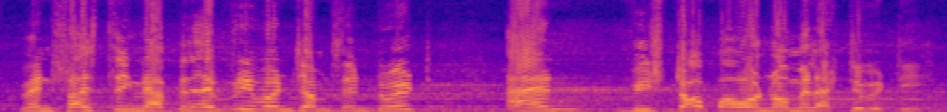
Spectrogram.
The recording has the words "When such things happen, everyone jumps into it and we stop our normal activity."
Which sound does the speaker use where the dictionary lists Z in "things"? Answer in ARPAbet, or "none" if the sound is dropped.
none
